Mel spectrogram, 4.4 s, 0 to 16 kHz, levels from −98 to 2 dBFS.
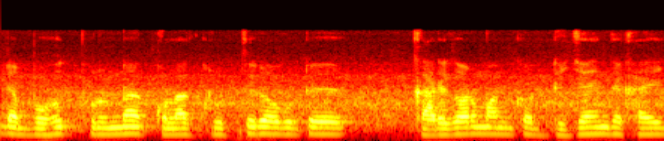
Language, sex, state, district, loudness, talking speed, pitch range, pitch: Odia, male, Odisha, Sambalpur, -18 LUFS, 150 wpm, 125-135 Hz, 130 Hz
